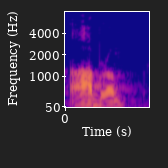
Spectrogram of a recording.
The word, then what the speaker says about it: Abram: His name was Abram or Abram. That's the correct pronunciation, Abram.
